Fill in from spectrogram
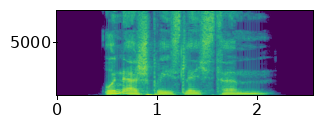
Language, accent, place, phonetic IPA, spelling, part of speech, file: German, Germany, Berlin, [ˈʊnʔɛɐ̯ˌʃpʁiːslɪçstəm], unersprießlichstem, adjective, De-unersprießlichstem.ogg
- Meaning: strong dative masculine/neuter singular superlative degree of unersprießlich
